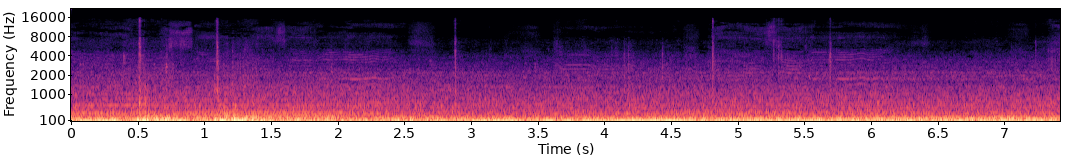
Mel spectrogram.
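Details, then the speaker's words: Skoda Yeti 2.0 TDI diesel, 2012, about 150,000 km, driving at road speed after replacing a badly worn, loose wheel bearing: only a steady low road rumble, no hum or growl building with speed; bearing now quiet and healthy. "Cichutko No mówię łożysko było w opłakanym stanie to widzieliście to wszystko latało niesamowicie"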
